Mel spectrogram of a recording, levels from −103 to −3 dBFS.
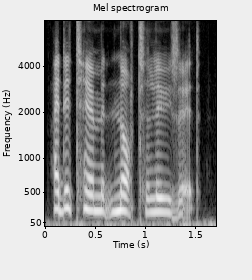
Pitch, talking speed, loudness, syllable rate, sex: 210 Hz, 210 wpm, -16 LUFS, 6.3 syllables/s, female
